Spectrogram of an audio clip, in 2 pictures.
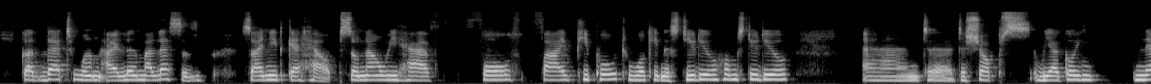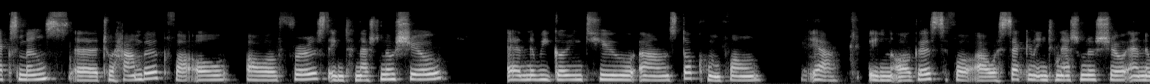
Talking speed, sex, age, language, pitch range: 160 wpm, female, 30-49, English, 200-245 Hz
